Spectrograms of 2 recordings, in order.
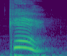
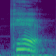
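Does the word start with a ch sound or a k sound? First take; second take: k; k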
